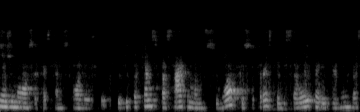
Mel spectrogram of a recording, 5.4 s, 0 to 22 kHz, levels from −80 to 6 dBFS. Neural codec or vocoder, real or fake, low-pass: none; real; 7.2 kHz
